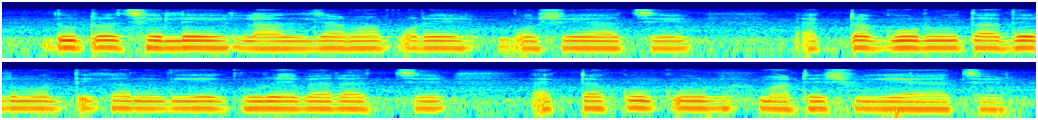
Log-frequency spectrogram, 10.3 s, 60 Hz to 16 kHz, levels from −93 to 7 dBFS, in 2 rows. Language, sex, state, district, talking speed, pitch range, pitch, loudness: Bengali, female, West Bengal, Purulia, 130 wpm, 160-170 Hz, 165 Hz, -17 LUFS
